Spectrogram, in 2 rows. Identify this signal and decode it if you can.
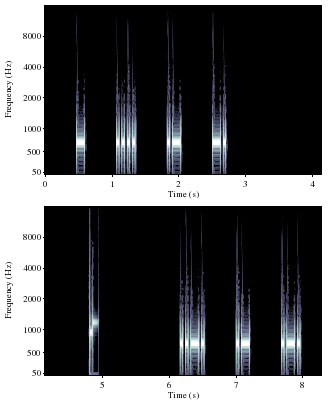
Morse code, heard as a keyed tone, about 30 wpm, spaced as for 14 wpm, 700 Hz. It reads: THAN FAR
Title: 4x Character Spacing - Top 300 Words - 30wpm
